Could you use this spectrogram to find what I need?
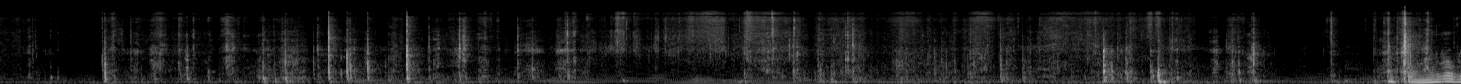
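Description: Cardboard packaging rustles and scrapes as a box is opened by hand.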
